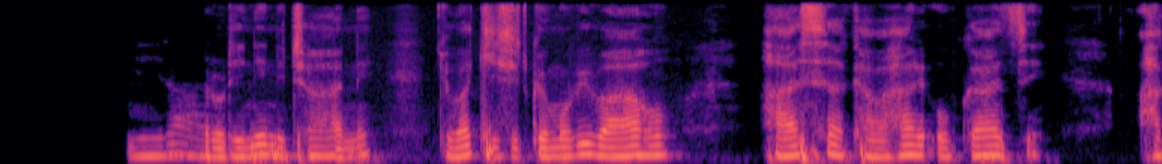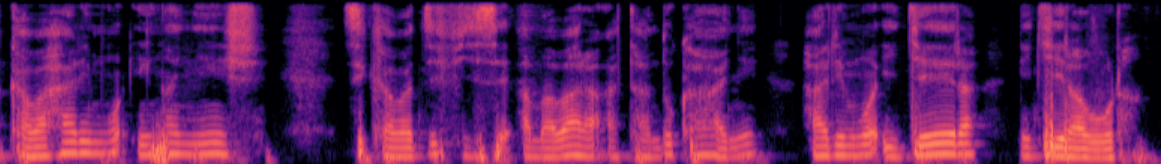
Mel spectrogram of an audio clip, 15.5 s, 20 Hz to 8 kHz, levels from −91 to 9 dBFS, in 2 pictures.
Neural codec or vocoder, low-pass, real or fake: none; 7.2 kHz; real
